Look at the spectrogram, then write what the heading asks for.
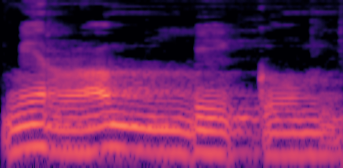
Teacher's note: Yang tadi idgham bigunnah, yang ini idgham bila guna. Jadi dimasukkan ke huruf ro tanpa mendengung.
